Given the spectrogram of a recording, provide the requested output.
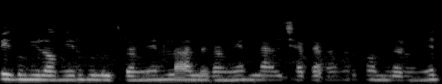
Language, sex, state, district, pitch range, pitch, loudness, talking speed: Bengali, female, West Bengal, Jalpaiguri, 200-210 Hz, 205 Hz, -32 LUFS, 160 wpm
